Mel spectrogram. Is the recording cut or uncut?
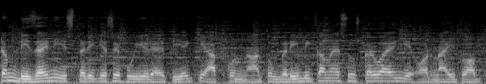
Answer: uncut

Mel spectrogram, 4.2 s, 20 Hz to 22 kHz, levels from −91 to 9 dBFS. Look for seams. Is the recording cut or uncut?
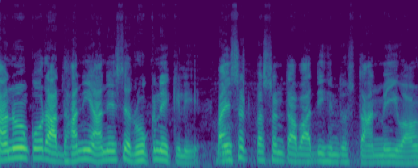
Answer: cut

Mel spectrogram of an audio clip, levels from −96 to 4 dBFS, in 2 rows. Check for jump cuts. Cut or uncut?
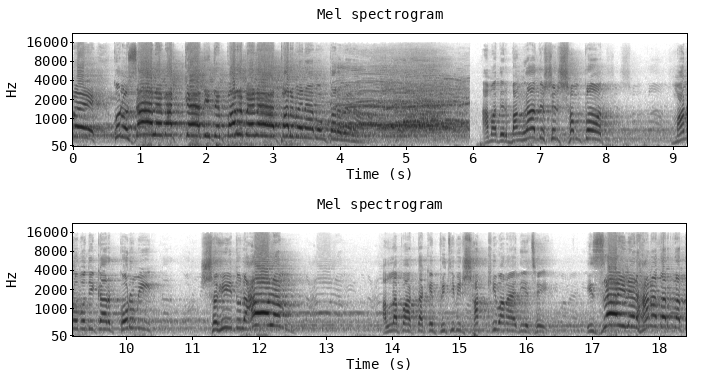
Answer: cut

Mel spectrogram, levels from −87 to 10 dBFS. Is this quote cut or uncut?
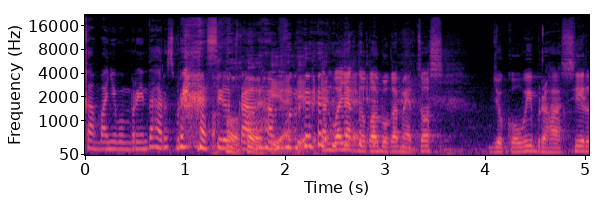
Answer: uncut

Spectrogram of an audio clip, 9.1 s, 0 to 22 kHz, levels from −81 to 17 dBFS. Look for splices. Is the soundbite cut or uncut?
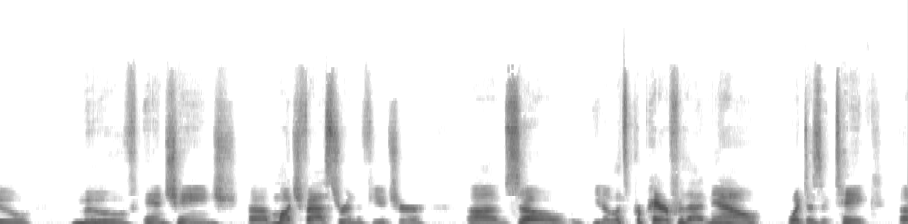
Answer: uncut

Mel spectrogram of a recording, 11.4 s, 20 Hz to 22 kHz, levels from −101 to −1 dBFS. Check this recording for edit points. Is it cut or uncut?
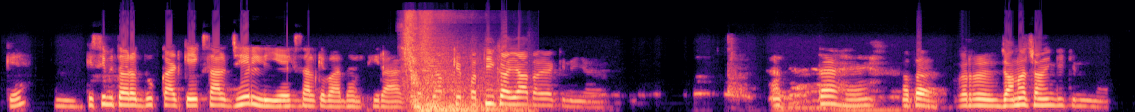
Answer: cut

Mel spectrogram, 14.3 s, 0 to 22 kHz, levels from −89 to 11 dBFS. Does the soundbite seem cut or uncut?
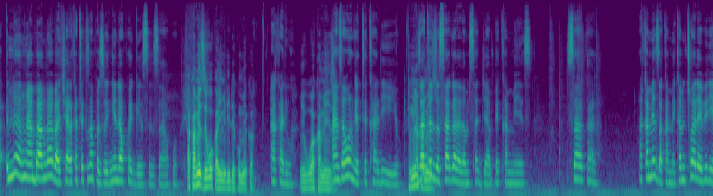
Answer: uncut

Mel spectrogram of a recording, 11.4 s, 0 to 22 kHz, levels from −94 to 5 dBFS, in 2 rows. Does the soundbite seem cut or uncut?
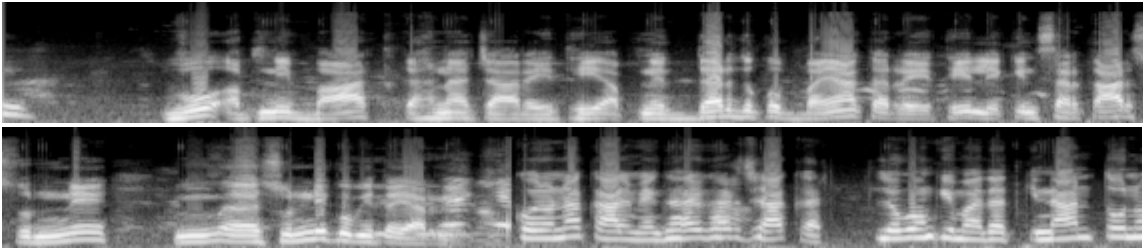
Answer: cut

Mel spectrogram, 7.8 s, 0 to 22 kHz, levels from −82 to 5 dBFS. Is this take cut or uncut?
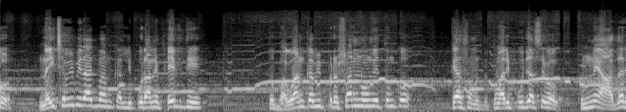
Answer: uncut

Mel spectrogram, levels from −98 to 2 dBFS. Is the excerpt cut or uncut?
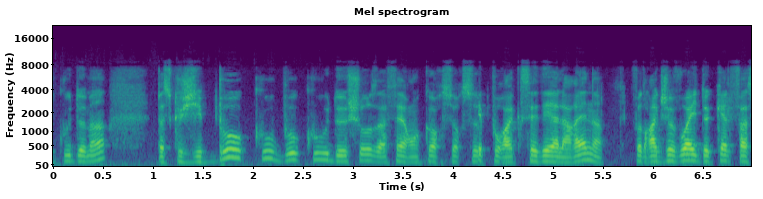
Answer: uncut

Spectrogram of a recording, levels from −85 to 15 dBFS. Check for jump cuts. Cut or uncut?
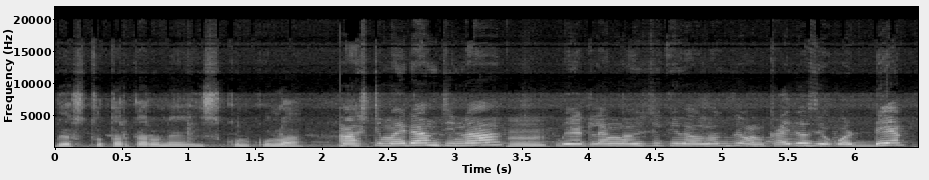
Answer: cut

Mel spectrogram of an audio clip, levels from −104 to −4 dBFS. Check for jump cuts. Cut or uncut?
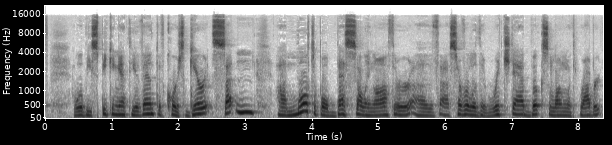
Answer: uncut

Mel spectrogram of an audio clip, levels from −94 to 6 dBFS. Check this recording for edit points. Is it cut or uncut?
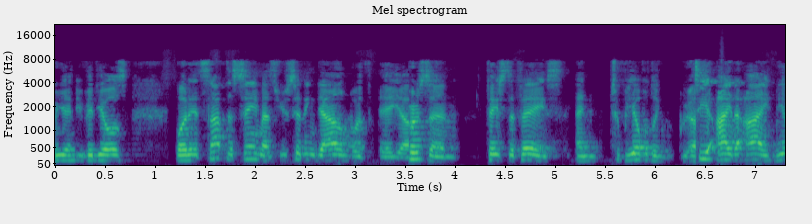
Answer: cut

